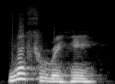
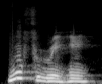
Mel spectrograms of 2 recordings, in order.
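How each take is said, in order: Both takes have the same delivery.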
